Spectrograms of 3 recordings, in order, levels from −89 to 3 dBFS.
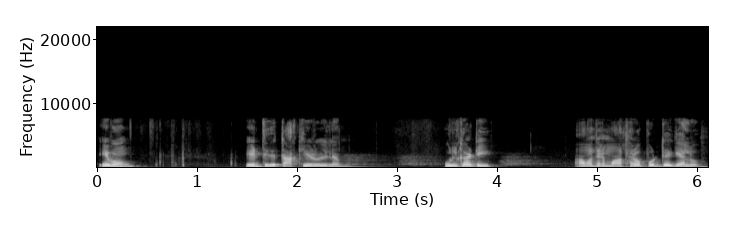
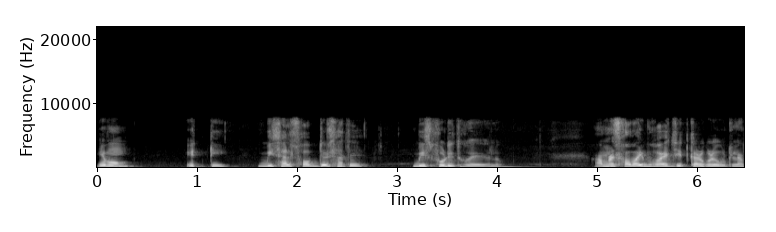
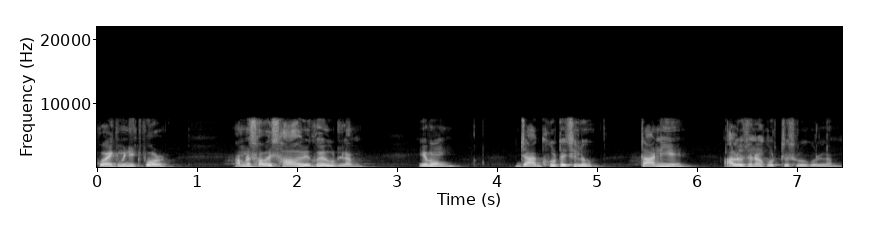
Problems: none marked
